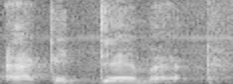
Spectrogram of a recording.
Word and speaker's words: academic: English because I'm not say the word academic so put stress on the third syllable make it clearer louder longer and also higher pitched the native speaker I'm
